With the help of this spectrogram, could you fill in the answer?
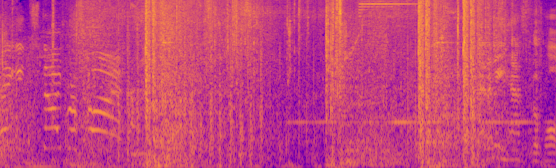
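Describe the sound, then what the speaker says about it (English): Bursts of sniper gunfire in a fast multiplayer video game match arrive in a few loud, sharp blasts amid busy game effects, with voices talking throughout. "Taking sniper fire!"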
